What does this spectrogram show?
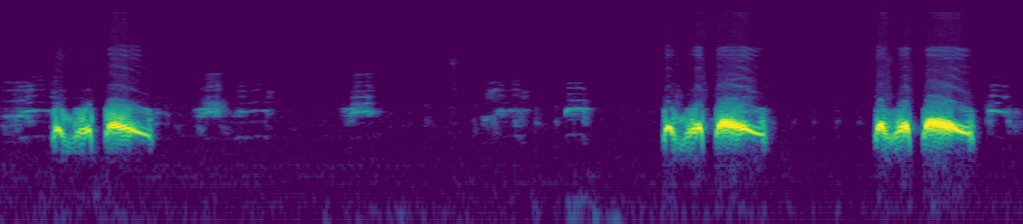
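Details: Spotted dove used as a lure, urging and cooing to excite other doves: three paired low coos, each a short note and a longer falling note, spaced two to five seconds apart, with faint soft notes between.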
